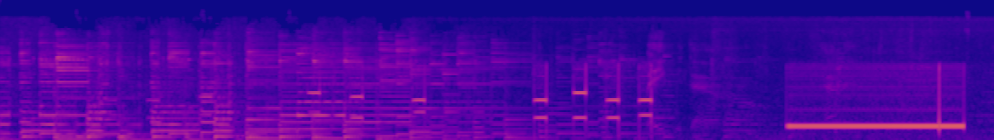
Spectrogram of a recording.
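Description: Music plays, then a few quick touch-tone beeps sound as a phone call is placed, before a loud, steady telephone dial tone holds for about two seconds. No one speaks.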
